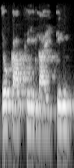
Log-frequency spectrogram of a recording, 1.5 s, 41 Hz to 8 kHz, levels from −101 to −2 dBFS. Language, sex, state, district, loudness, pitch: Hindi, male, Bihar, Lakhisarai, -16 LUFS, 145 Hz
